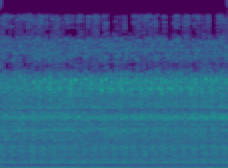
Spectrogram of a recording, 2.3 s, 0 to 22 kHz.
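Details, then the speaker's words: Ford Escort RS Turbo Series 2, warmed up: deep, heavy idle with a slight uneven lope, the cammy beat of an aggressive camshaft; sounds nice. "and thus it does sound you can hear it's cammy but it does sound nice"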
